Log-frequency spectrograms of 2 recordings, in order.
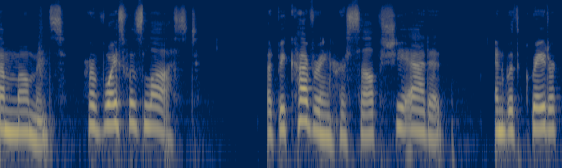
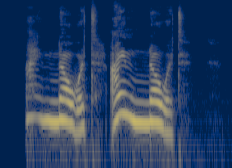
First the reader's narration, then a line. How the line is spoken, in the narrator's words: cried her mother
